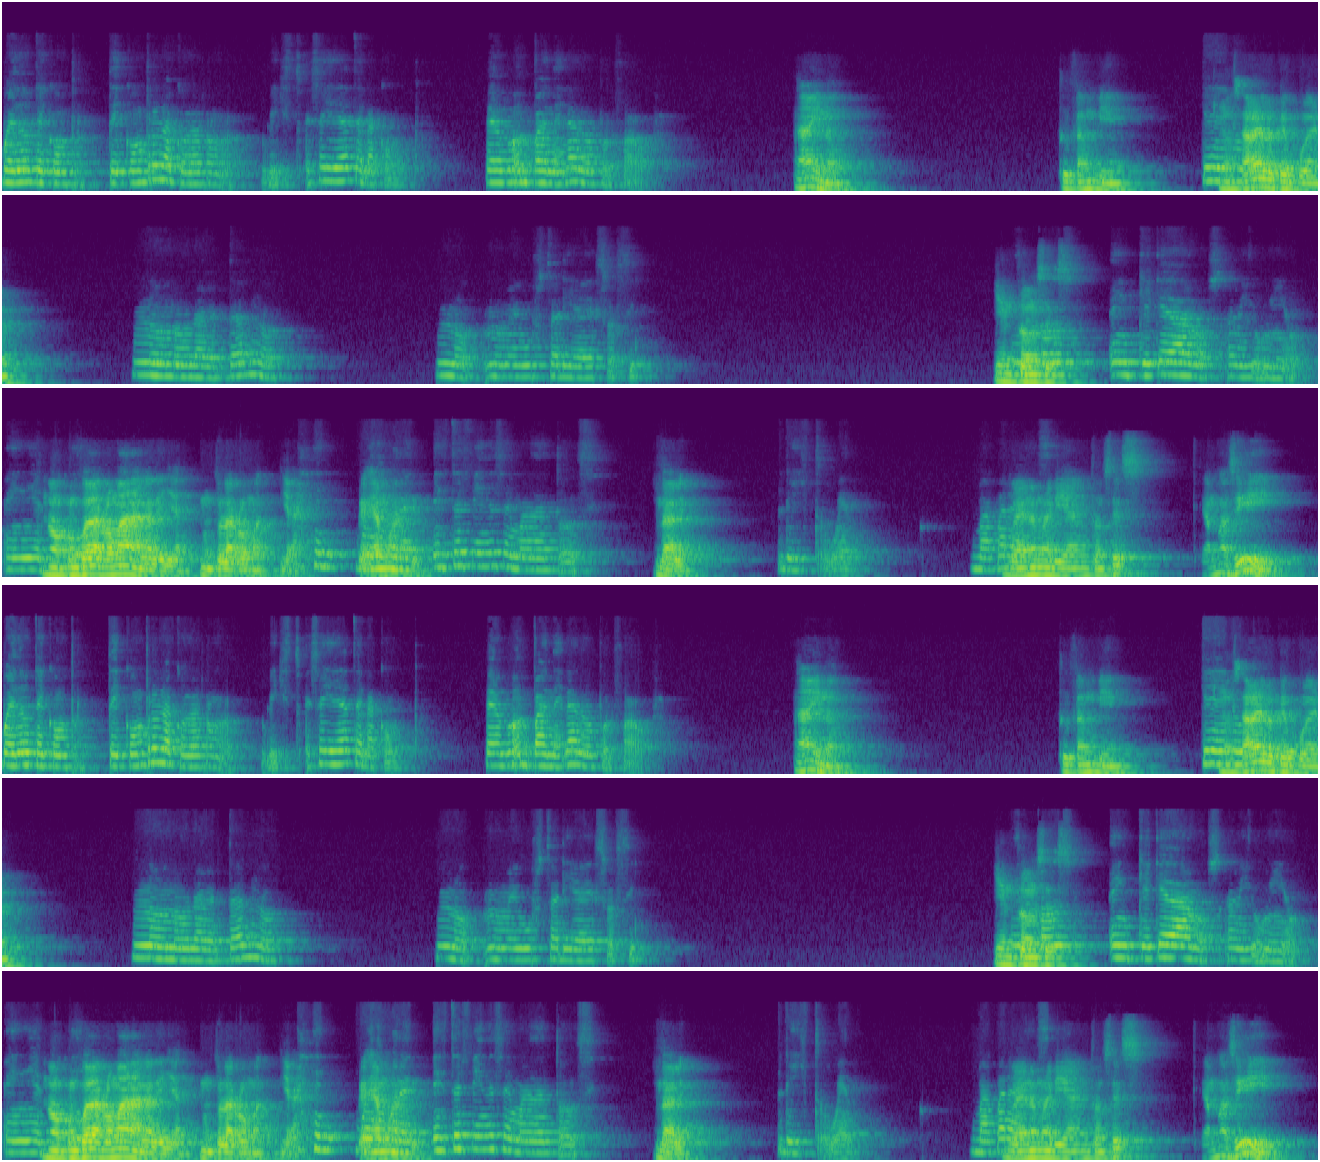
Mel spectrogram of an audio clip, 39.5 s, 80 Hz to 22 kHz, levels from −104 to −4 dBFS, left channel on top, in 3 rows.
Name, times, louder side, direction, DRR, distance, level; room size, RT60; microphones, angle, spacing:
voice 1, 0.0-2.8 3.2-4.0 4.8-6.4 12.0-13.1 14.5-15.9 17.5-19.5 23.2-23.8 24.2-27.2 29.3-32.1 34.1-34.9 36.0-36.7, right 2 dB, 70° right, 4 dB, 0.8 m, -30 dB
voice 2, 7.9-8.4 10.6-11.2 12.2-13.2 23.1-23.6 26.7-29.3 29.9-30.3 32.9-33.2 36.3-37.7 38.3-39.0, equal, 10° right, 2 dB, 0.8 m, -22 dB
9.2 x 3.7 x 5.8 m, 0.93 s
head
